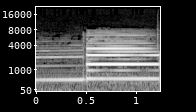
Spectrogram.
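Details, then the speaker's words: Mquip Heartguard-1 defibrillator demo set to 10 joules in manual mode: steady electronic charging tone that jumps to a higher, louder pitch partway through; defibrillator charging tone. "let's decrease it to a minimum volume for the test of this thing let's say 10 joules so i'm charging this now"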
